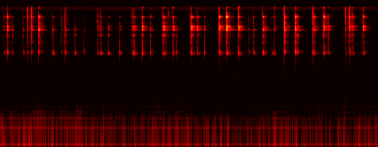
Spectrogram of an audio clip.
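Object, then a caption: Glass beer mug, partly filled with water. A clear glass beer mug with a blue logo, partly filled with water, is tapped rapidly with long nails close up. The result is a quick, irregular run of short, bright clicks with faint glassy pings that die away almost at once, over a low steady hum.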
